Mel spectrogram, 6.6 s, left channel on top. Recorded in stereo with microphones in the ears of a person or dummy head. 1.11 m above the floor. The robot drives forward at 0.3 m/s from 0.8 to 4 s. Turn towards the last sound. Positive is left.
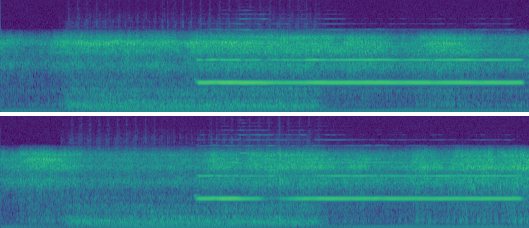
turn(degrees=-20)  # may be behind; listen again after turning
